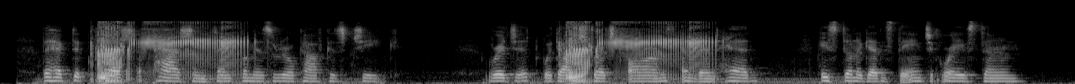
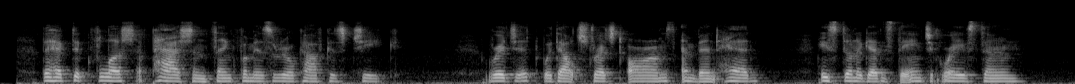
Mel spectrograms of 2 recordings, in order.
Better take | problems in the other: second | background sound (Fart); 1 dB above the speech

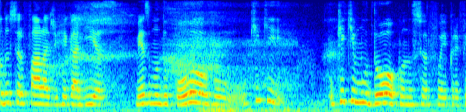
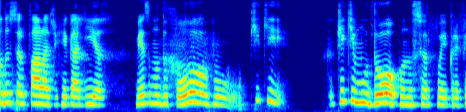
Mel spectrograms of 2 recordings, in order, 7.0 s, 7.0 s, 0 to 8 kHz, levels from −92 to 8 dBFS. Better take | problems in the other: first | noise reduction (neural mask model DeepFilterNet 3)

